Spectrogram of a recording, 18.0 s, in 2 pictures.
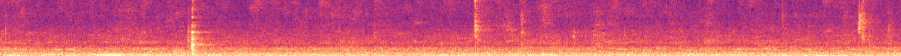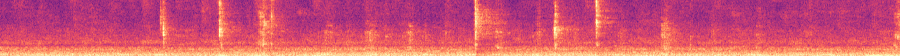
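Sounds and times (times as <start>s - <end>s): low background hum: 0.0s - 18.0s
person chewing crunchy food: 10.6s - 17.2s.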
